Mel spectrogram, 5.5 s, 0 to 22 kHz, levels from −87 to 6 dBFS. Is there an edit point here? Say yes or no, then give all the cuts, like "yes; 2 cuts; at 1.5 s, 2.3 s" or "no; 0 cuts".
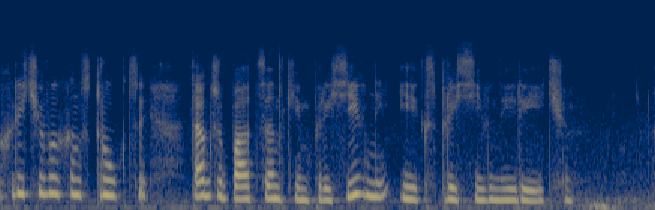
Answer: no; 0 cuts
